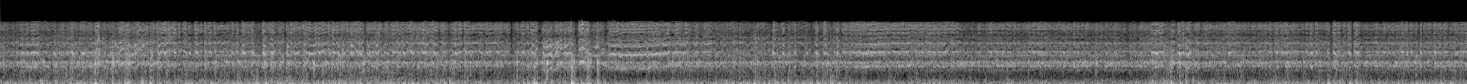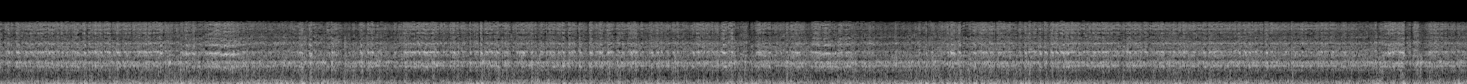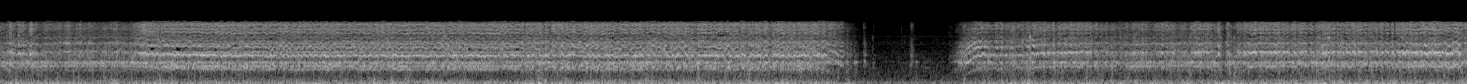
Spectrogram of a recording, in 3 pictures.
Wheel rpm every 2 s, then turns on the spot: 230, 230, 230, 230, 230, 230, 230, 230, 220, 230, 230, 230, 230, 230, 230, 220, 210, 210, 170, 110, 230, 230.
none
